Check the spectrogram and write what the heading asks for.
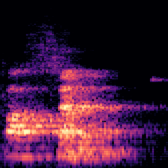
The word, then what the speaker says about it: fasten: with, fasten क्या बांधना, उसका T साइलेंट करेगा, which fasten, FASTEN, fasten, T इसका साइलेंट हो गया, तो क्या पढ़ेंगे, fasten, T निकाल के fasten, means attach, tight, जोड़ा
